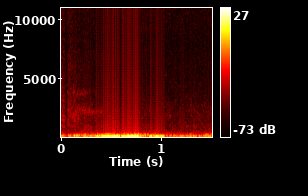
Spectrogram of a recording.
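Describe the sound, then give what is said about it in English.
A low-flying military plane makes a deep, steady rumble, loud and sustained throughout, swelling slightly in the middle before easing off, with no voices over it. “That's a military plane that's flying low.”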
